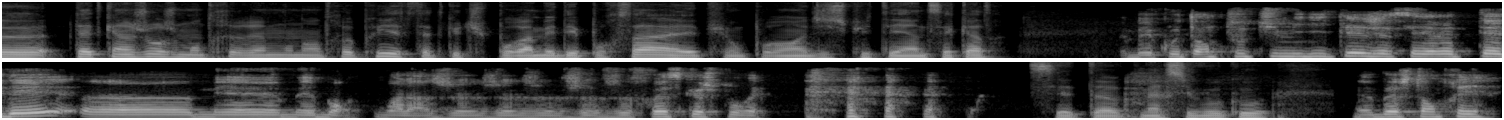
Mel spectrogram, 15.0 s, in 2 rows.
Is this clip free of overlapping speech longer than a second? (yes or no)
yes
